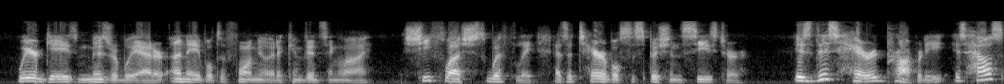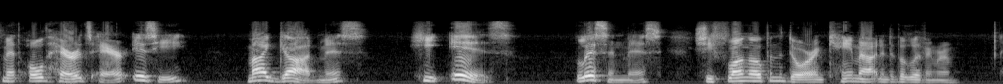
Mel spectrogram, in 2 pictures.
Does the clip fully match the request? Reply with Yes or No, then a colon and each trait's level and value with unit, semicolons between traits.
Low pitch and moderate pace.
Yes: low, 125 Hz; average, 160 wpm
